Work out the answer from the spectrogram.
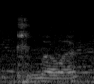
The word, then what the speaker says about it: Lilith: Yeah, my character's name is pronounced the way it's spelled. Lilith. I don't know, I was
